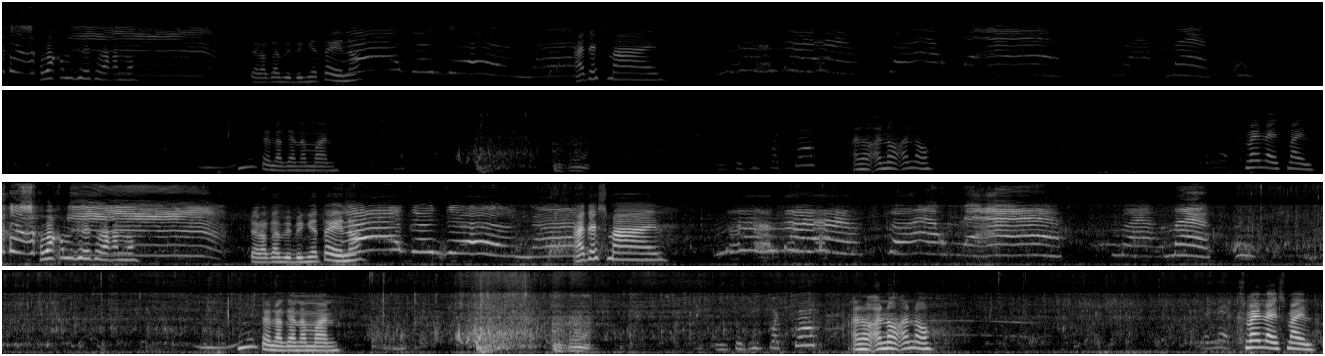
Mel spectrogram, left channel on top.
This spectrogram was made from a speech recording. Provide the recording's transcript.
Hawakan mo, Juliet, hawakan mo. Talagang bibig niya to, no? Ate, smile. Talaga naman. Ano? Smile na, smile.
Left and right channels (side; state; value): left; quieter; 27.4 dB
